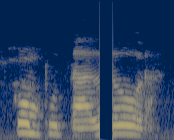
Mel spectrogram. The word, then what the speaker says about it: computadora: Y en la palabra maletín, la sílaba tónica es tin. Es una palabra aguda, ya que la mayor fuerza de voz o su sílaba tónica es la última sílaba. Y está tildada porque cumple con las reglas de acentuación. En cambio, la palabra computadora es una palabra grave porque su sílaba tónica es la penúltima sílaba.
